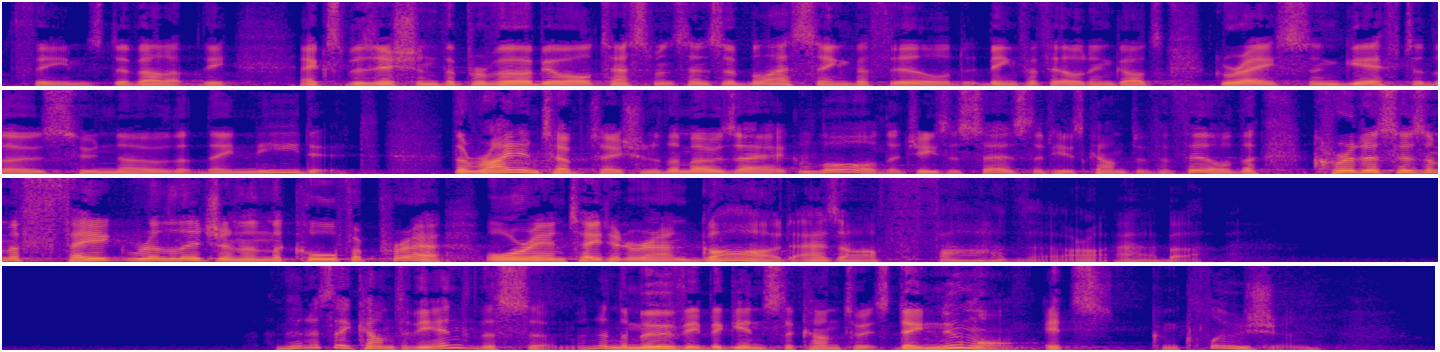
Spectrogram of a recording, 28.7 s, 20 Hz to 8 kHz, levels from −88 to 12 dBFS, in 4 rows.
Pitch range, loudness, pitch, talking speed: 115-165 Hz, -24 LUFS, 130 Hz, 175 wpm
